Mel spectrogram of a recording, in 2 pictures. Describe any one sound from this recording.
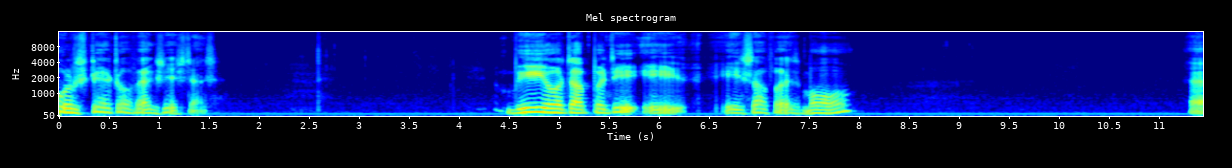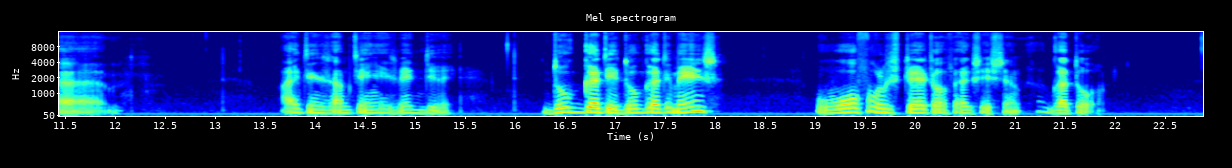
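A man speaks calmly and slowly into a close microphone, pausing between phrases.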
